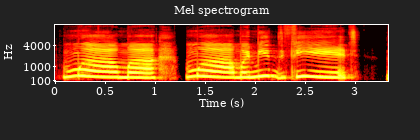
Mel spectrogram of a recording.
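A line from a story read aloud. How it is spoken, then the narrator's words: Screaming. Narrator (Russian): закричала Анна-лиса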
